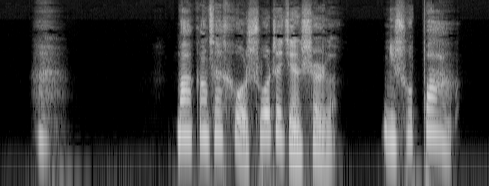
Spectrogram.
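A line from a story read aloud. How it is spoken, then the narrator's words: Sighing. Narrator (Chinese): 他叹了口气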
